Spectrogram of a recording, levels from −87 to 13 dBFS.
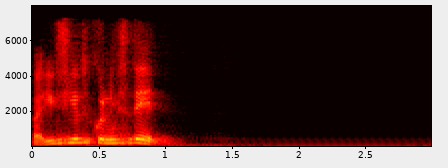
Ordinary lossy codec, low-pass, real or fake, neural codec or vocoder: MP3, 48 kbps; 7.2 kHz; fake; codec, 16 kHz, about 1 kbps, DyCAST, with the encoder's durations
